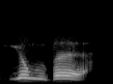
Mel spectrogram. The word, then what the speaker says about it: Ljungberg: Is it Ljungberg? – Yeah, it's Ljungberg. – Ljungberg. See, silent G.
